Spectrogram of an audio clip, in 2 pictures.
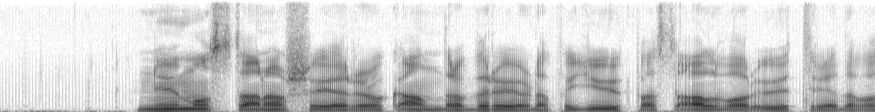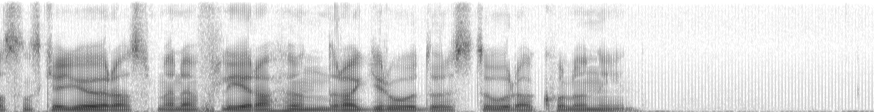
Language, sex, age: Swedish, male, 22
